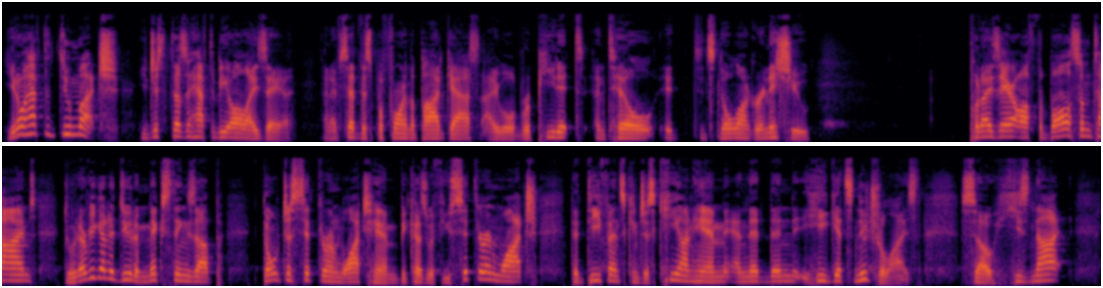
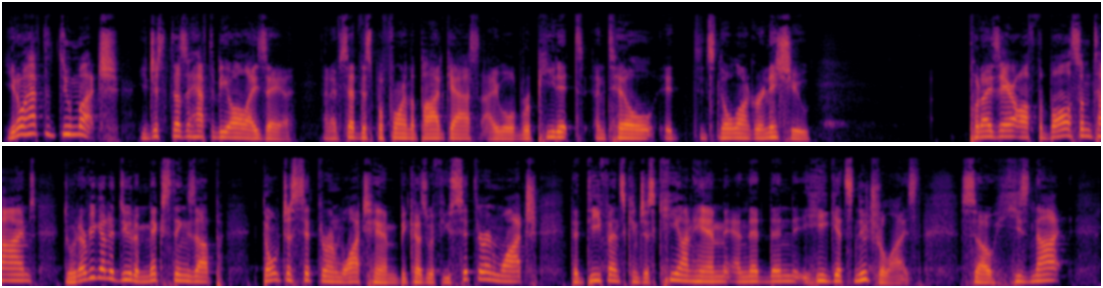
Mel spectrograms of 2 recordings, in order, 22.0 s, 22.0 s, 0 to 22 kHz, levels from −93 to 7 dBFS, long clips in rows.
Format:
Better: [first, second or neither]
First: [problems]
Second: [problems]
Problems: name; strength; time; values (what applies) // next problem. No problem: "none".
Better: second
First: thin; very slightly; fading below 1 kHz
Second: none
